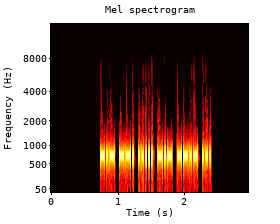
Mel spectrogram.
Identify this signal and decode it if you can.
Morse code, heard as a keyed tone, about 53 wpm, 700 Hz. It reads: K G 5 K Q S
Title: USA Call Signs - 6 Characters - 6x Character Spacing - 50wpm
